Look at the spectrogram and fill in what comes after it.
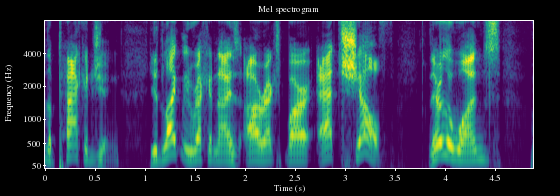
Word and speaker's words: RX Bar: The RX bar, is that how you say it? RX bar. – Yeah. – RX bar. I wasn't sure if it was Rex bar.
